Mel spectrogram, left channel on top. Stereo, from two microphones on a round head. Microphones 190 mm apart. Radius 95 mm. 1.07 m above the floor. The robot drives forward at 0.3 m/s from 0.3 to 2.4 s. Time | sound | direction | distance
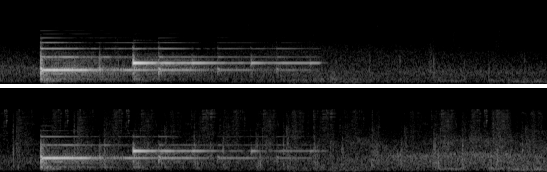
0.4 | a piano | 65° left (ahead or behind) | 0.5 m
